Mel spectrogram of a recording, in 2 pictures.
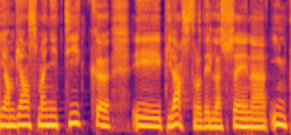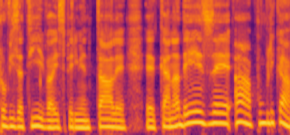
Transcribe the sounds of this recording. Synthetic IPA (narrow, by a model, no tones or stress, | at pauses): iambjansmaɲːet̪ikʰ | epːilast̪ɾod̪elːaʃɛːnaimpɾovizat̪iːvaespeɾiment̪aːlekanad̪ɛːzeapːublika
